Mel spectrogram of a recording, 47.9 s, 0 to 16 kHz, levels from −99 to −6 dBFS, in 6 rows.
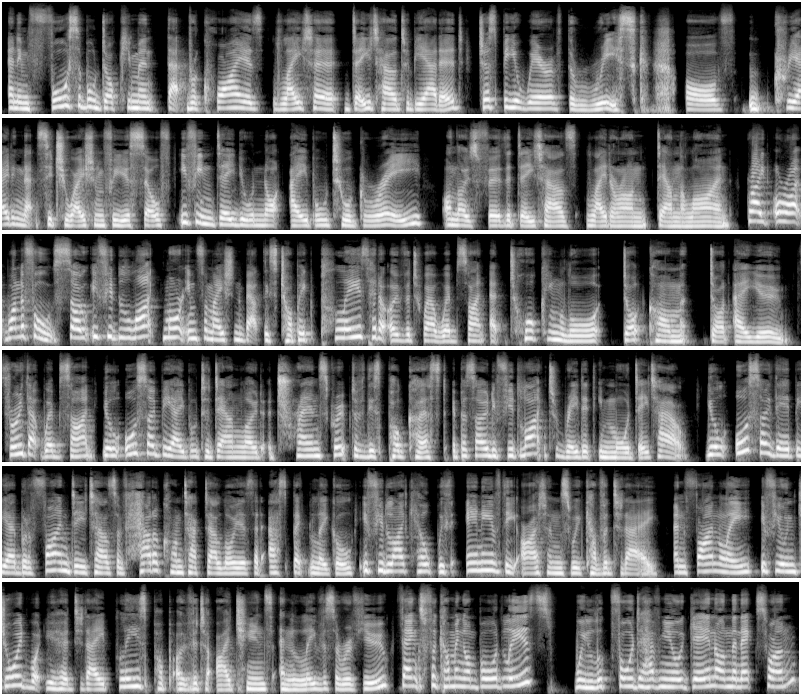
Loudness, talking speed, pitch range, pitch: -15 LUFS, 190 wpm, 170-245 Hz, 195 Hz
